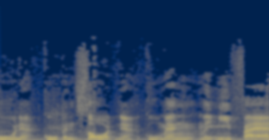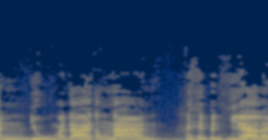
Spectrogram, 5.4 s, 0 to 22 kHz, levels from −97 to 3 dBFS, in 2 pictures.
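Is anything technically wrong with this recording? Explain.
Yes. Throughout the speech there is generation loss, likely from repeated MP3 encoding at around 64 kbit/s, something like seven passes. Each re-encode quantises again on a shifted frame grid, so the noise and spectral holes stack up. The result is swirly, hollow and smeared, with blurred consonant attacks and nothing above 16.2 kHz.

At 0.94, 1.84, 2.67 and 4.54 s there are likely dropped buffers from an overrun. Each time, the samples were overwritten before being read, so roughly 20 ms is lost. The two sides are butted together without a gap, giving a small jump forward in the speech.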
